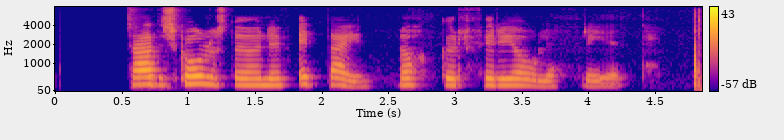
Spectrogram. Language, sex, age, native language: Icelandic, female, 13, Icelandic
